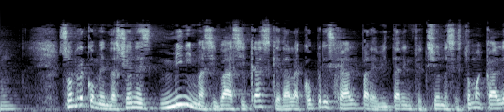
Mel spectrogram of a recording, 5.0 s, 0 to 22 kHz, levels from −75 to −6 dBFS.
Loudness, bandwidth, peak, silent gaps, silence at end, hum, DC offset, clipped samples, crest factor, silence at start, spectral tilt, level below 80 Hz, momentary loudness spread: -15 LUFS; 11 kHz; -2 dBFS; none; 0 s; none; under 0.1%; under 0.1%; 14 dB; 0 s; -4.5 dB/octave; -46 dBFS; 5 LU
